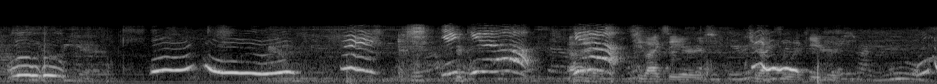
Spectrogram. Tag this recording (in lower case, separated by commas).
music, speech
